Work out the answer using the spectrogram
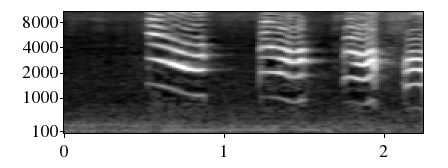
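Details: Loud lure recording of a grey-cheeked bulbul meant to stir birds that rarely sing: four nasal, harmonic-rich notes, each sliding downward, spaced roughly half a second apart in a quiet background.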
